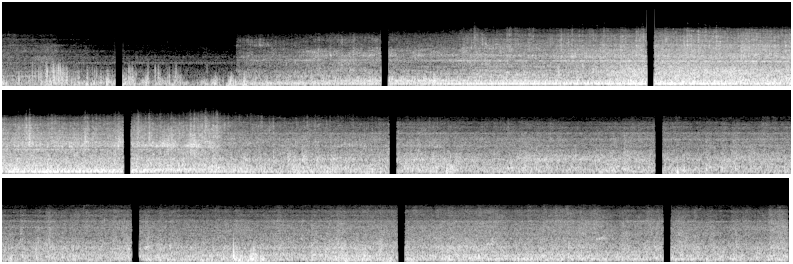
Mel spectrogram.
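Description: A KiwiRail train passing: a diesel locomotive's engine hum builds from about three seconds in and is loudest midway, then the rest of the train rolls by with a steady rumble. The recording cuts out for an instant every three seconds or so.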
